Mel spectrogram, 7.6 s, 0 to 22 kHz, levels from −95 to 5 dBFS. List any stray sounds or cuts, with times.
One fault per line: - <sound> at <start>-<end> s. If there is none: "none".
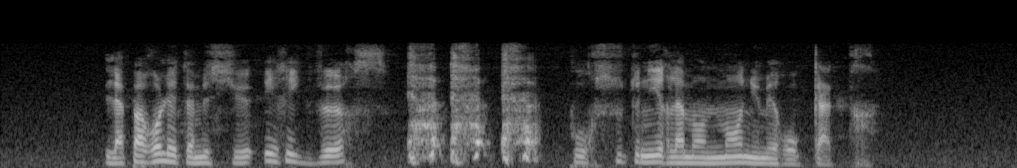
- cough at 3.0-4.1 s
